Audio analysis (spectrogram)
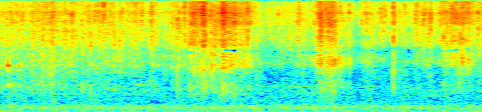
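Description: A pile of dry pale-green soap curls in a white tray, with a small pinkish soap piece underneath, is grabbed and crushed in both hands into crumbs. The result is a steady, dense crackle of bright, brittle crunches over a low rumble, with louder bursts of crumbling around the middle and near the end.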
